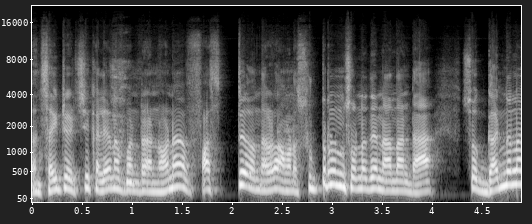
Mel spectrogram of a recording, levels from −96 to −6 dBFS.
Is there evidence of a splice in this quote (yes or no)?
no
